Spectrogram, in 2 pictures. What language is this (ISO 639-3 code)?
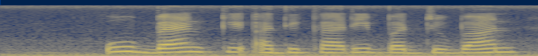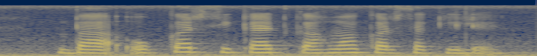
bho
